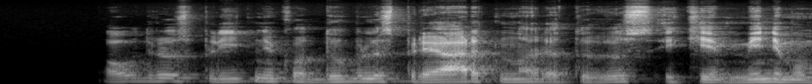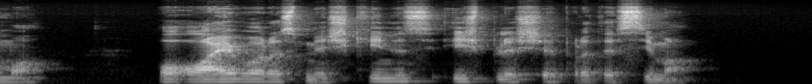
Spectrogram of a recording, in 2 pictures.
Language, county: Lithuanian, Klaipėda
